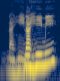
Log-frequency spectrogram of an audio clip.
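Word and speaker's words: Najimy: name it's n a j i m y nimi okay all right there we go everyone in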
